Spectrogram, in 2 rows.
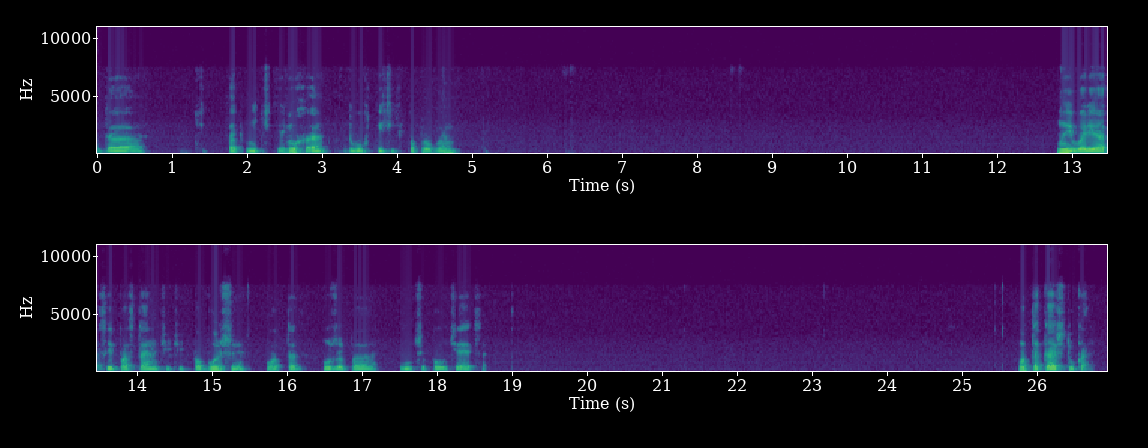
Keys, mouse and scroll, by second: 8.5 click, 9.3-11.4 scroll up 1, 11.4-12.5 scroll up 4, 13.0 click, 21.4 click, 25.5 click, 26.7-26.9 scroll down 3.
